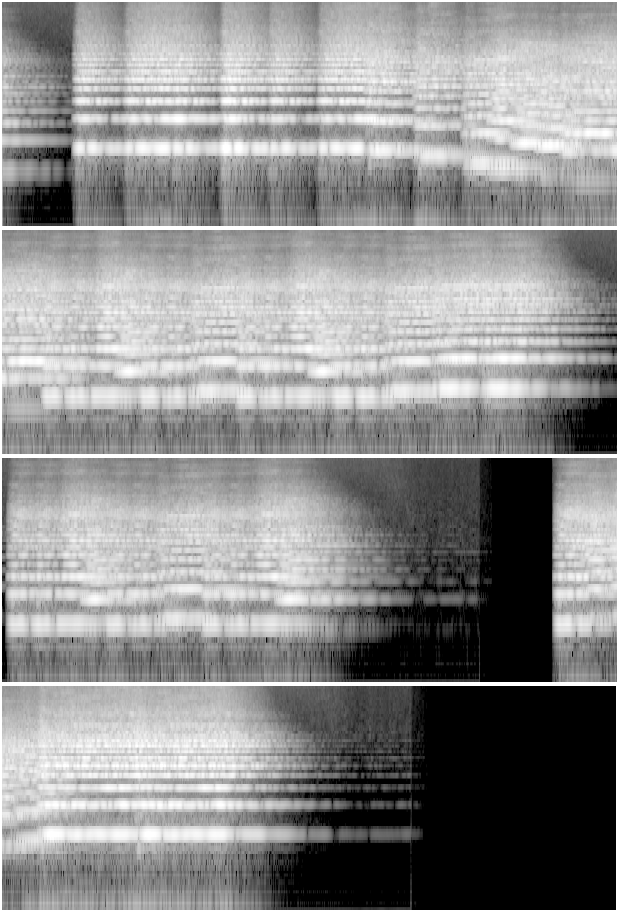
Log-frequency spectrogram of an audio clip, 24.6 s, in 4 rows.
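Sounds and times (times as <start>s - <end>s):
viola playing a canon: 0.7s - 15.7s, 17.8s - 21.3s.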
